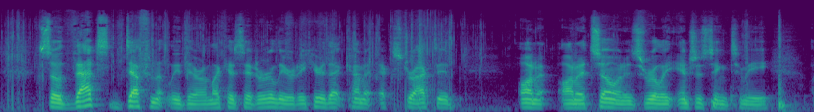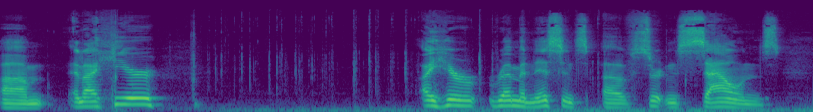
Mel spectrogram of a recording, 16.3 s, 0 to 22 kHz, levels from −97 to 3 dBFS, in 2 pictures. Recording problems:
household noises; faint; throughout; 25 dB below the speech

